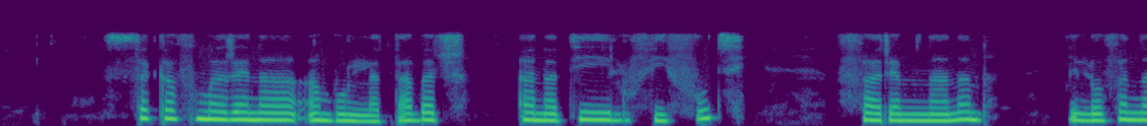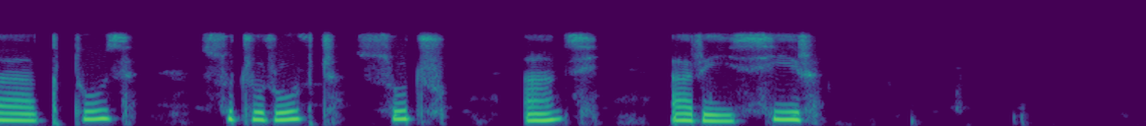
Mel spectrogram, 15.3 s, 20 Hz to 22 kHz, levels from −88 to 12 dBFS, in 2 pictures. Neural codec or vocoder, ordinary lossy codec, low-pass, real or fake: none; Opus, 24 kbps; 7.2 kHz; real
